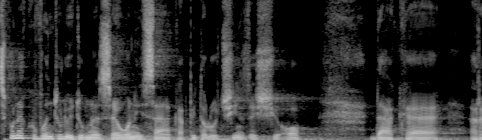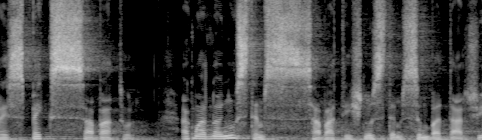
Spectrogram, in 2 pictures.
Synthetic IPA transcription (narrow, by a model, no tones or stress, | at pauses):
spune̞kuvɨnt̪ulːujd̪umne̞ze̞wɨnisajakapit̪o̞lult͡ʃinzet͡ʃʃḭʔo̞p̚t̪̚ | d̪akʰə | re̞spe̞k̚t̪sabat̪ṵl | akumano̞jnusɨ̥̃nt̪e̞msabat̪iʃt̪ʲnusɨ̥nt̪e̞msɨmbət̪a̰rʲʃi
